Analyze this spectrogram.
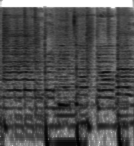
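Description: Background pop music with a steady beat, about two beats a second, over a deep bass line.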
